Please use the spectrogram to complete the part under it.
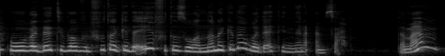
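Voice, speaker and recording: A young Egyptian woman talks straight to her viewers over a home cleaning video. Her delivery is quick and bubbly. Her voice sits a little high with a soft, mellow tone. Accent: Egyptian Arabic. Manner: fast, excitable, laughing, addresses viewers directly. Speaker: home vlogger. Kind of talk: chatty cleaning vlog voice-over.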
